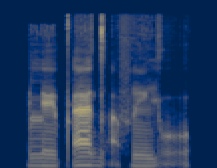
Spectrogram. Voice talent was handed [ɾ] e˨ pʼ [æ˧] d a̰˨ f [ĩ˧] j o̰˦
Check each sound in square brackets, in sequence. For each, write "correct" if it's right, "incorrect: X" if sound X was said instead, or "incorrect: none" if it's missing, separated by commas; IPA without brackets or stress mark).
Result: incorrect: l, correct, correct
